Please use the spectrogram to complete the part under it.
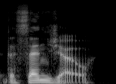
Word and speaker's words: Shenzhou: So she then builds on that and says, let's build a bridge to get on over to the Shenzhou, or rather the Senzhou. I'm pronouncing it more properly, Pete.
